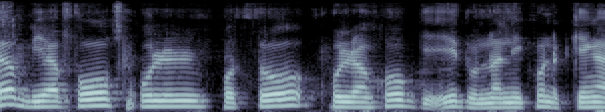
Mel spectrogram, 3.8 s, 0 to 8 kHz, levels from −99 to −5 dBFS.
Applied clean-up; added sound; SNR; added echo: neural mask model DeepFilterNet 3.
